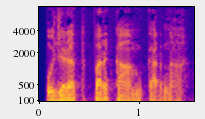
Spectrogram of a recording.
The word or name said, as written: उजरत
